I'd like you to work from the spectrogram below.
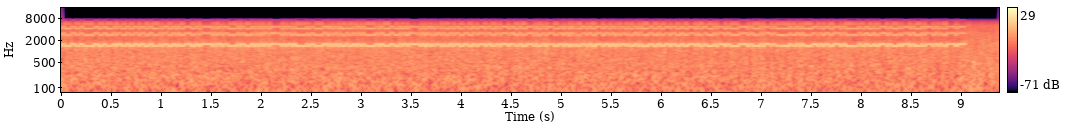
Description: Two-tone teleprinter signal, about 170 Hz shift.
